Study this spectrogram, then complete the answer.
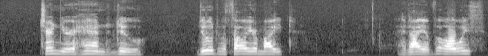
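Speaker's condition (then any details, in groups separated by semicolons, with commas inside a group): Stroke; slurred speech after stroke, hard time finding words, shaky voice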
